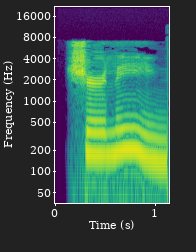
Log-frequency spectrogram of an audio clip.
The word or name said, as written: Shirleen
